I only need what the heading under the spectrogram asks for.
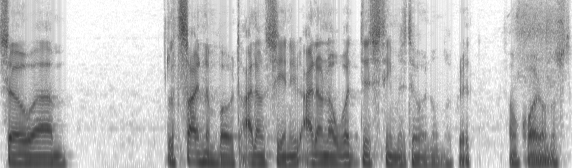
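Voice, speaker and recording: A man with a fairly low voice speaks at a fairly quick pace in a monotone, flat way. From Netherlands. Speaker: podcast co-host. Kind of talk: casual chat.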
